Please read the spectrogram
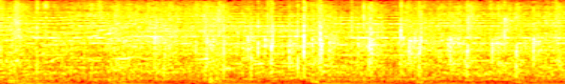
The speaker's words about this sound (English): We come here, ladies and gentlemen, big round of applause for the Cavan Indian Association.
